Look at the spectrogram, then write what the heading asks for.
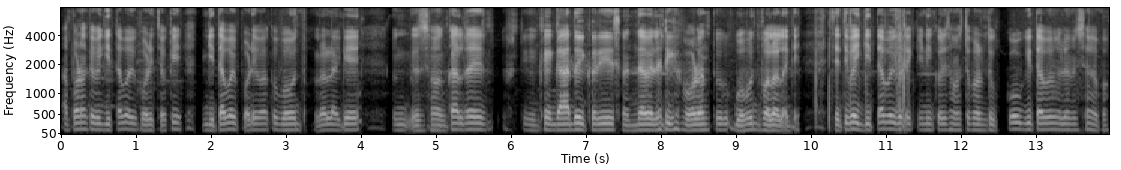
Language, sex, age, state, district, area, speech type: Odia, male, 18-30, Odisha, Malkangiri, urban, spontaneous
